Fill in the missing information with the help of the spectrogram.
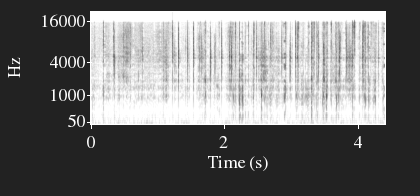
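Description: Long nails tap the hollow plastic handle of a pink plastic paddle hairbrush, then the side rim of the brush head. The result is a rapid run of short, dry, bright clicks with a hollow plastic tone and almost no ring.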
